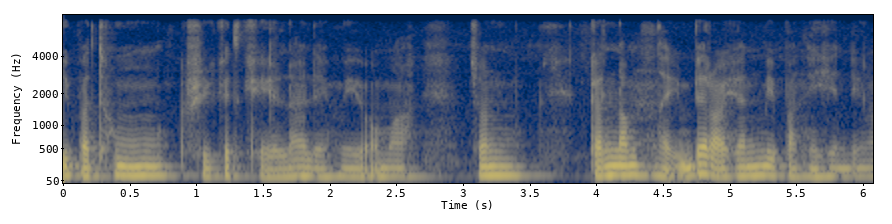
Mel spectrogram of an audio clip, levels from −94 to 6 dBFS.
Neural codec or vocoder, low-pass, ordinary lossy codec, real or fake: none; 7.2 kHz; none; real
